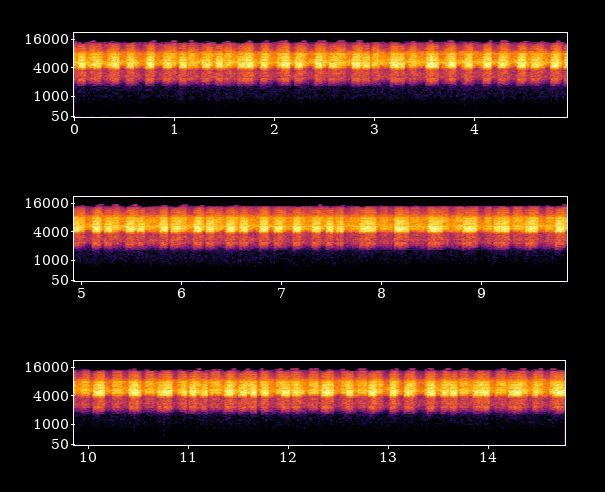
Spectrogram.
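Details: Cicadas singing in midsummer in a Greek pine forest: a dense, harsh buzzing chorus that throbs steadily about three times per second, unbroken throughout, with no other animals or people heard.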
